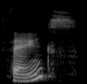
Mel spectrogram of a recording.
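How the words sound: The pitch rises at the end.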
